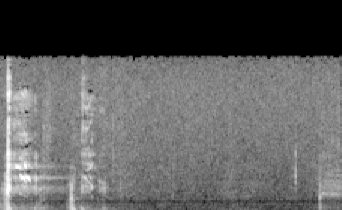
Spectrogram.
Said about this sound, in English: Okay, I'll deal with a cough. Tickle in my throat first.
